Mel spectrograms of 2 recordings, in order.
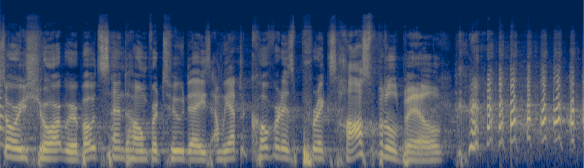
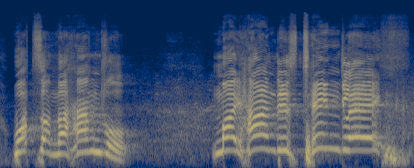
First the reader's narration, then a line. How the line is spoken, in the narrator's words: he starts shouting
